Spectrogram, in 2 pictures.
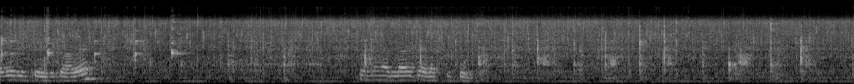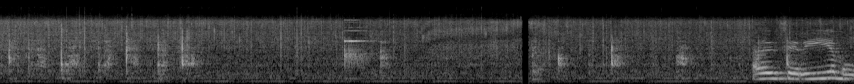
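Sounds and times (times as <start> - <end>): spoon scraping a pan: 0.0 - 10.7, 13.8 - 15.7
garlic sizzling in oil: 0.0 - 17.0.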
